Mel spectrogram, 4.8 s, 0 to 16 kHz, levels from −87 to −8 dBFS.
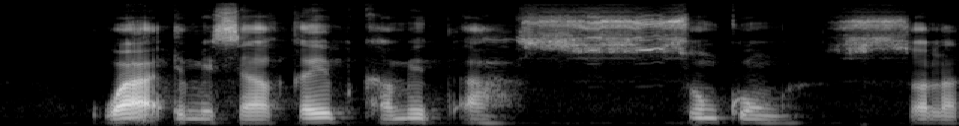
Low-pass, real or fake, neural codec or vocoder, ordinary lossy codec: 14.4 kHz; fake; codec, 44.1 kHz, 7.8 kbps, Pupu-Codec; none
